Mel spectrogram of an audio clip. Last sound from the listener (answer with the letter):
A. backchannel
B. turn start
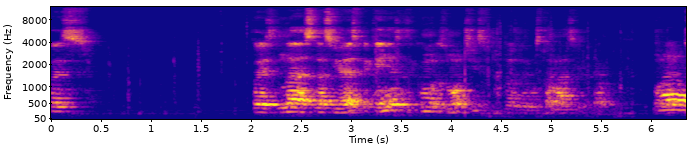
B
